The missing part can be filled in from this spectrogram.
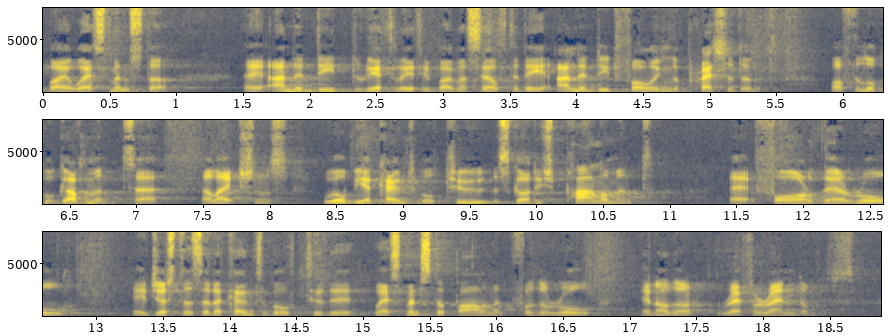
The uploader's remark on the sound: Press conference at Edinburgh Castle.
